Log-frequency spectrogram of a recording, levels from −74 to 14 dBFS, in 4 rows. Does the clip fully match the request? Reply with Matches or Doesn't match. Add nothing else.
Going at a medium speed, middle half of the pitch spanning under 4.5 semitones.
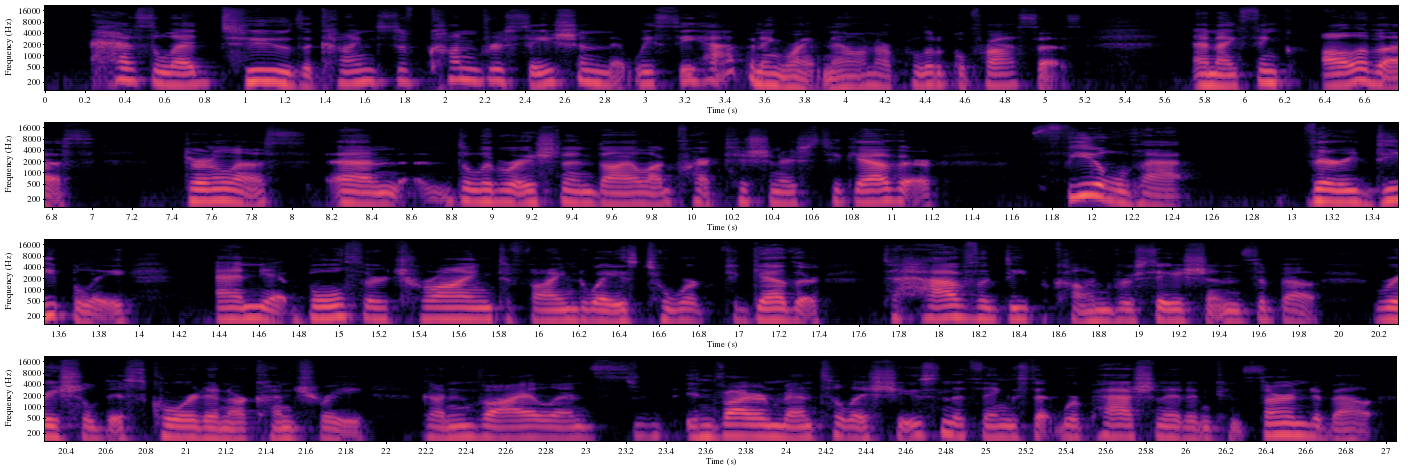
Matches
